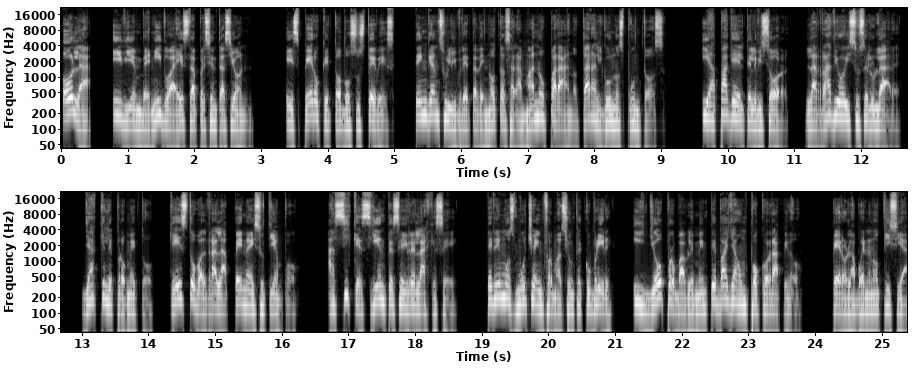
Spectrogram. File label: explainer video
